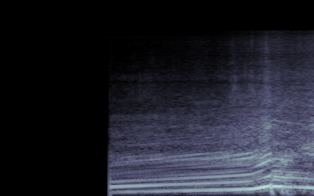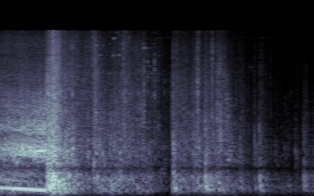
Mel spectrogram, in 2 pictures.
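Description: A car engine starting suddenly about a second in and rising in pitch as it revs, ending in a loud crash a little over three and a half seconds in, followed by scattered clattering and a second, smaller impact about a second later.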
